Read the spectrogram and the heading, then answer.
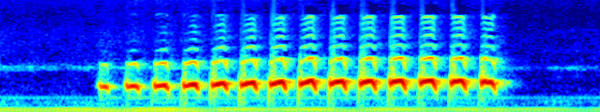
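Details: An old captive boreal owl, blind in both eyes, sings indoors at night in response to croaking tree frogs: a rapid run of about thirteen soft, hollow hoots in two seconds, rising slightly in pitch and loudness; faint low hum beneath.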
